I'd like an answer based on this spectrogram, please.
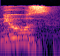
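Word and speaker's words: news: न्यूज़पेपर की pronunciation आपको पता है ना। जब न्यूज अकेला होता है तो दिस इज कॉल्ड न्यूज, ज की साउंड होती है, और जब ये न्यूज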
